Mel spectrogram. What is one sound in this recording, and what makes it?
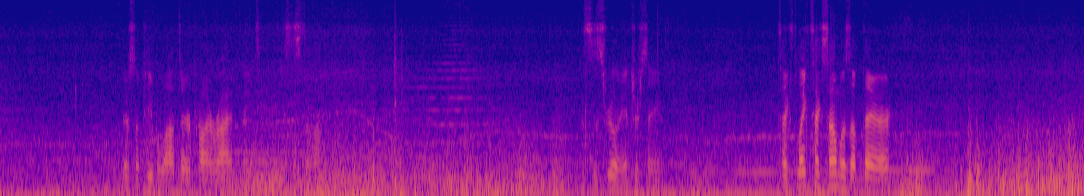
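Wind rushes and buffets past a moving rider.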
